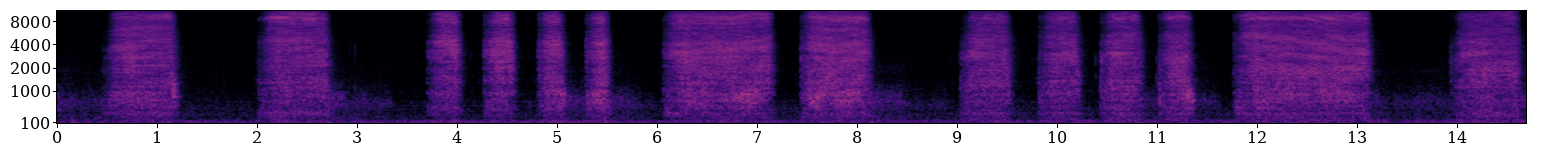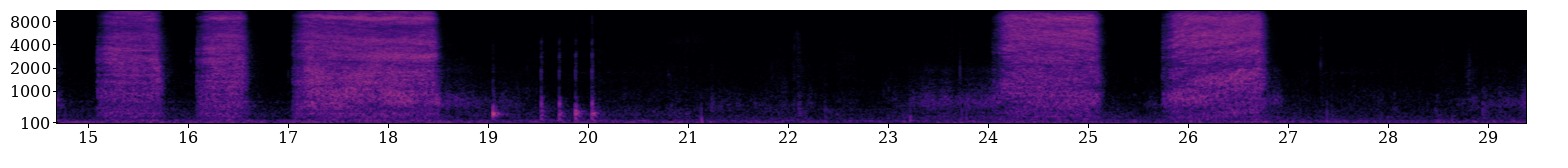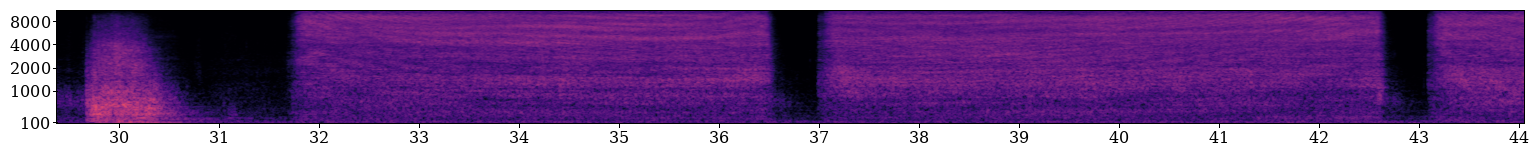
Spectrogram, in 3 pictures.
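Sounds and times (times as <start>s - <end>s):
spray foam gun hissing: 0.0s - 1.3s, 2.0s - 2.8s, 3.7s - 8.2s, 9.0s - 13.2s, 13.9s - 18.6s, 24.0s - 26.8s, 31.7s - 44.0s.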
